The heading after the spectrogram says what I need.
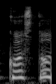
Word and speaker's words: costaud: Grand no se pronuncia la D, gros no se pronuncia la S, fort no se pronuncia la T, costaud no se pronuncia la D.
